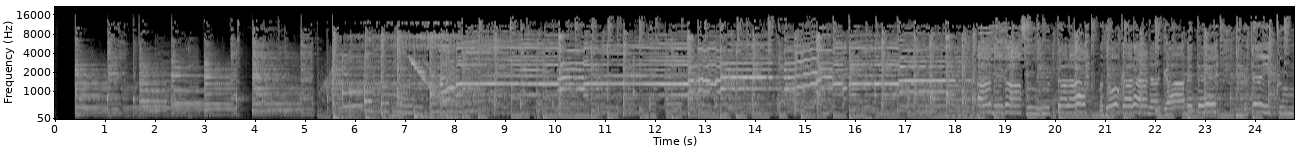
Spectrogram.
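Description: A song's instrumental intro opens with a brief sparse section, then a full band kicks in loudly around five seconds, playing steadily with dense harmonic instruments and drums, no vocals yet.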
